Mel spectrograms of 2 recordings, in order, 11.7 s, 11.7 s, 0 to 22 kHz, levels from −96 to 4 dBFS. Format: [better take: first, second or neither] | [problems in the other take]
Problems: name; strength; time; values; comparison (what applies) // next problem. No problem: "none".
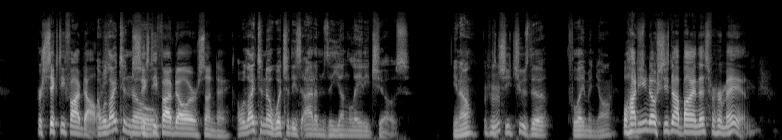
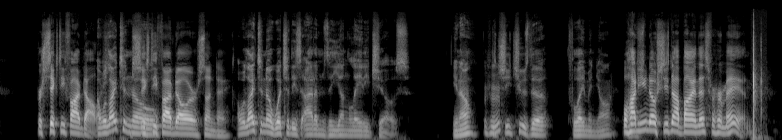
first | keyboard typing; very faint; at 11 s; peak 2 dB above the speech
